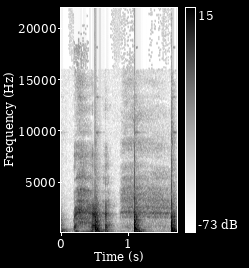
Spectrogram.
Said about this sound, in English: and on that you hear a knock at your door.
